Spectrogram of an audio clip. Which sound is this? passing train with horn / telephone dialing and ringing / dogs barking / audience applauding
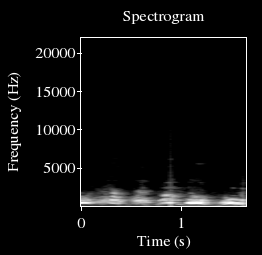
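dogs barking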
